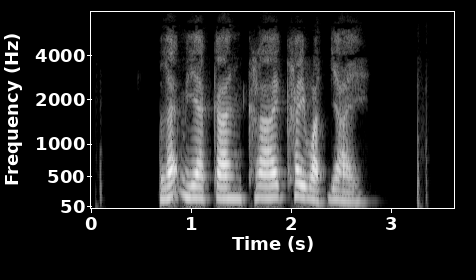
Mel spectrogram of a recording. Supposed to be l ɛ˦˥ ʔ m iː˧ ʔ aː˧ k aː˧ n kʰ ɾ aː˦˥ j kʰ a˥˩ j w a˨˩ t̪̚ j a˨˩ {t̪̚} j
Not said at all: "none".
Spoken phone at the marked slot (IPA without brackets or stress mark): none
